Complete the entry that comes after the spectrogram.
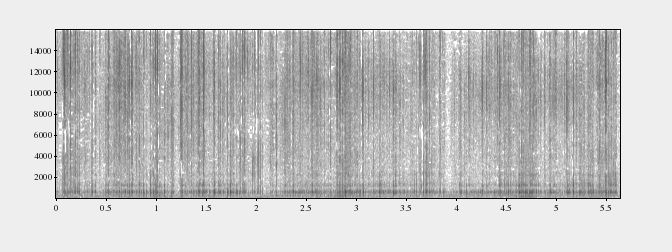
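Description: A metal pen tip rapidly scratches across the plastic sequin cover of a notebook. The result is a dense, continuous crackly rasp with bright, sharp clicks and almost no low end.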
